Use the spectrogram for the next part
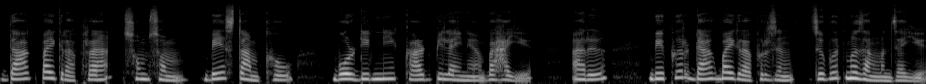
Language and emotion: Bodo, neutral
